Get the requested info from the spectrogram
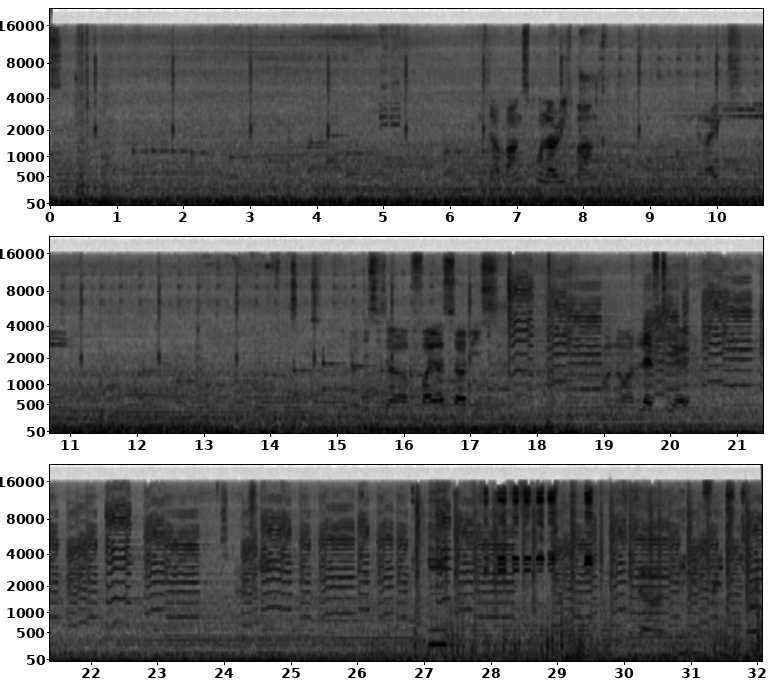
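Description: Steady low rumble of a car driving, heard from inside the cabin, with music with singing playing over it.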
